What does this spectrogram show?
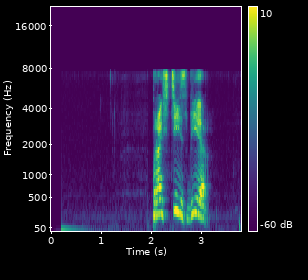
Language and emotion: Russian, angry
